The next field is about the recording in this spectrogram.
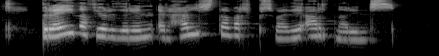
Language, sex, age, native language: Icelandic, female, 18-19, Icelandic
